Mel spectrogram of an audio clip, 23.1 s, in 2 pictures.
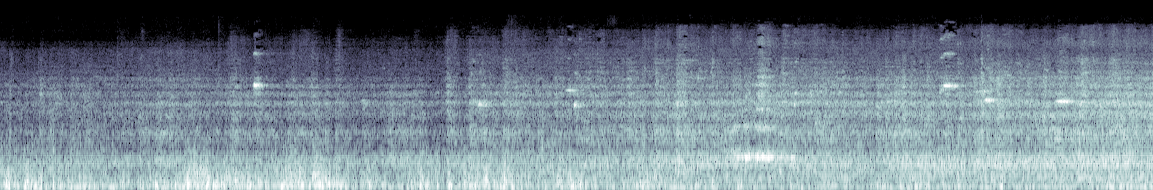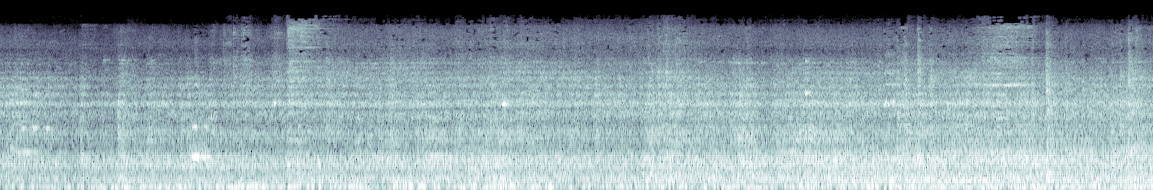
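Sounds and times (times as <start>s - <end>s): freight train wheels rumbling: 0.0s - 23.0s
high-pitched wheel squeals: 21.2s - 21.9s.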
